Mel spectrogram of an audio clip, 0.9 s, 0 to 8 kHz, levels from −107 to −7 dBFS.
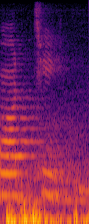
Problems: none marked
